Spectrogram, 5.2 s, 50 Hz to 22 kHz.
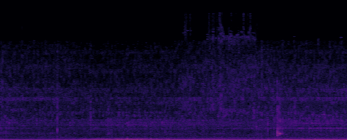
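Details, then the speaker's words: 1977 Jaguar XJ12 after breakdown, timing roughly reset, spare slightly rich ECU, air filters off, worsened exhaust leak: even, deep, steady burble with no stumbles; V12 running on all cylinders. "on all cylinders I do have the ECU in there which is a little bit richer it's my spare ECU uh that one is better that one's a little bit on the rich side but I mean runs up fine"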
